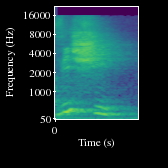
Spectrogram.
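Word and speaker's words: Vichy: seu coração vichi vichi as palavras em francês em geral vão ser oxítonas a última sílaba é a que é a mais forte a mais que a gente Escuta mais forte por isso a gente fala vichi vichi e não V é vichi vichi você percebe a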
